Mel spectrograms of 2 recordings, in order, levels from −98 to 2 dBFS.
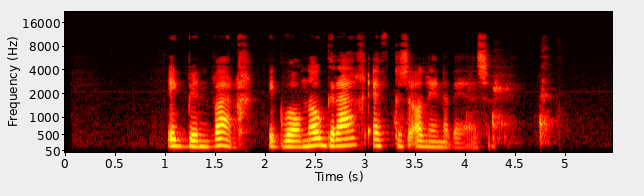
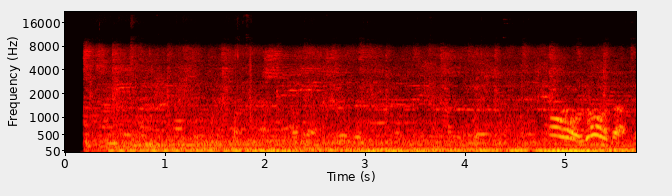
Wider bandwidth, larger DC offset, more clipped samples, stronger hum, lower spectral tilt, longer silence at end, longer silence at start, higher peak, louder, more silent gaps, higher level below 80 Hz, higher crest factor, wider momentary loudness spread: first, 12 kHz vs 8.8 kHz; neither; neither; neither; about the same, -6 dB/octave vs -6 dB/octave; first, 0.65 s vs 0 s; first, 1.05 s vs 0.2 s; first, -6 dBFS vs -20 dBFS; first, -25 LUFS vs -40 LUFS; neither; second, -82 dBFS vs -40 dBFS; first, 22 dB vs 16 dB; first, 19 LU vs 9 LU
